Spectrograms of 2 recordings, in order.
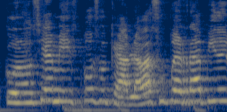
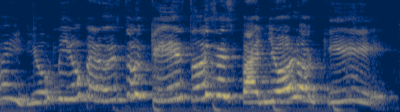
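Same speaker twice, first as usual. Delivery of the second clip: desconcierto exasperado; 5 semitones higher, 4 dB louder than usual. Retold or imitated. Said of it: "Y yo decía".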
